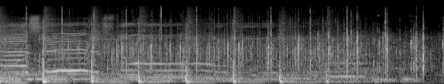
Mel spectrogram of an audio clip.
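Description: Rock band music: a steady drum-kit beat under guitars and held pitched notes.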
